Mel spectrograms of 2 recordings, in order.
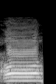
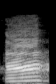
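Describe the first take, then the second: First: The vowel is thick and dark, like o. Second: The vowel is thin and light, like a. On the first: The speaker calls it wrong. "itu sudah tebal" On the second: The speaker calls it right. "jadi tipis saja"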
